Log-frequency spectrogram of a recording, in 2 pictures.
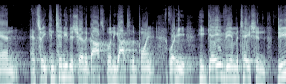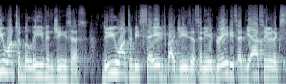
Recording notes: at Immanuel Baptist Church in Newton, KS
